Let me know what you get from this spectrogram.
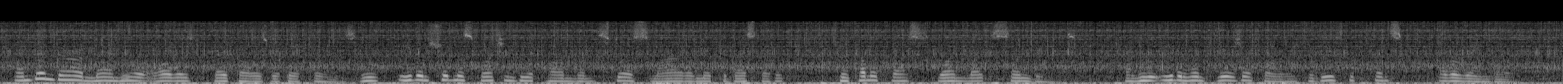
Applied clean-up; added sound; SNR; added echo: none; Boiling; 1 dB; none.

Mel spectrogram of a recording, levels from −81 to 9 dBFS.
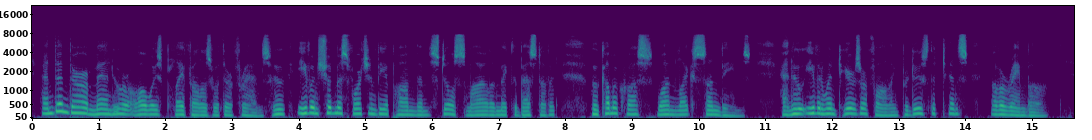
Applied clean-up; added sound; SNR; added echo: none; none; none; none.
